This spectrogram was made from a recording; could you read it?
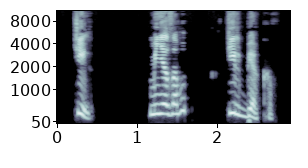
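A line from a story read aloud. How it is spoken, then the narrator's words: Hoarse rasp. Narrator (Russian): он прохрипел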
